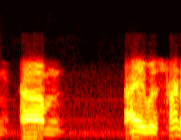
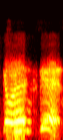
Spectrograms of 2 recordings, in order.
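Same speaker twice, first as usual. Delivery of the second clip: much higher, snide put-on voice; mocking staff guy; 12 semitones higher, 5 dB louder than usual. Imitating the employee following him, snide. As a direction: sneer it like a petty guard. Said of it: "He's like".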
